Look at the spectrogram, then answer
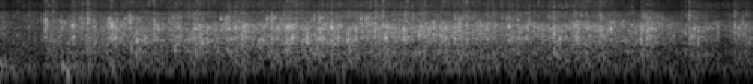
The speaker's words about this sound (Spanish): Un aplauso para el rey.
